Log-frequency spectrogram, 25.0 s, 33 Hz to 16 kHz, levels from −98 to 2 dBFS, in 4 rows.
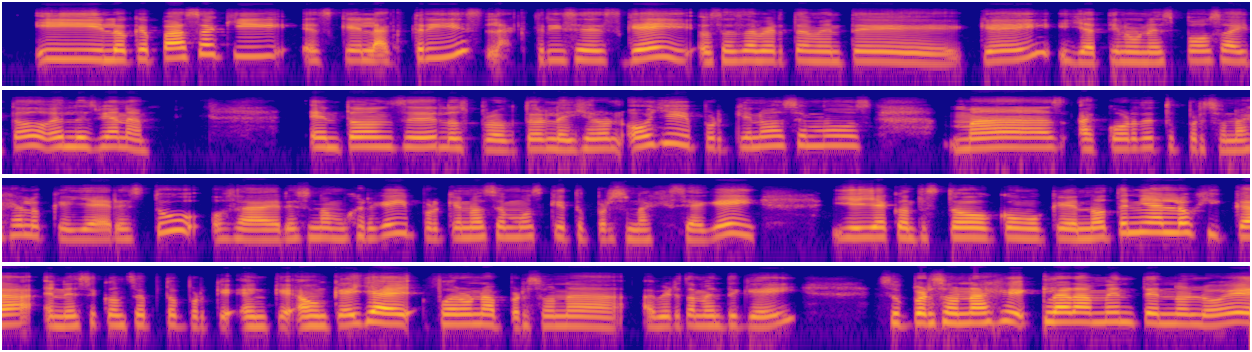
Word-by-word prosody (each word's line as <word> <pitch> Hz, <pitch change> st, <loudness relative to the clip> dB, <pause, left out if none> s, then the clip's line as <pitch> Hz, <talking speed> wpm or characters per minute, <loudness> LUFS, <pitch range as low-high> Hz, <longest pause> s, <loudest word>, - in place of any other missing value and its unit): Y 240 Hz, -1 st, +4 dB
lo 230 Hz, -, +3 dB
que 240 Hz, -, -1 dB
pasa 270 Hz, +7 st, +5 dB
aquí 310 Hz, +2 st, +1 dB
es -, -, -7 dB
que 225 Hz, 0 st, -1 dB
la -, -, +3 dB
actriz, 295 Hz, -, -2 dB
la -, -, -5 dB
actriz 230 Hz, +1 st, -9 dB
es 225 Hz, -1 st, -2 dB
gay, 255 Hz, 0 st, +5 dB
o -, -, -2 dB
sea, 215 Hz, +2 st, -6 dB
es 225 Hz, -, -9 dB
abiertamente 210 Hz, -3 st, -2 dB
gay 230 Hz, -, +1 dB
y -, -, -12 dB
ya 200 Hz, -2 st, +1 dB
tiene 205 Hz, +1 st, -6 dB
una 200 Hz, -1 st, -3 dB
esposa 220 Hz, +2 st, -4 dB
y 210 Hz, -, -5 dB
todo, 250 Hz, +3 st, -2 dB
es 245 Hz, -, -1 dB
lesbiana. 245 Hz, -4 st, -2 dB, 0.8 s
Entonces, 245 Hz, 0 st, 0 dB
los 230 Hz, 0 st, -4 dB
productores 205 Hz, +1 st, -4 dB
le 205 Hz, -, -1 dB
dijeron: 220 Hz, +2 st, -4 dB
"Oye, 290 Hz, +4 st, -1 dB
¿por 235 Hz, -3 st, -11 dB
qué 240 Hz, -, -7 dB
no 255 Hz, +2 st, -4 dB
hacemos 270 Hz, 0 st, -6 dB, 0.3 s
más 240 Hz, +2 st, +2 dB
acorde 220 Hz, +2 st, -4 dB
tu 235 Hz, -, -13 dB
personaje 205 Hz, 0 st, -8 dB
a 250 Hz, -, -4 dB
lo 230 Hz, -, -5 dB
que 185 Hz, -, -11 dB
ya 185 Hz, 0 st, -1 dB
eres 190 Hz, -, -8 dB
tú, 340 Hz, +10 st, -4 dB
o -, -, -10 dB
sea, 180 Hz, -2 st, +1 dB
eres 190 Hz, +3 st, -5 dB
una 205 Hz, -1 st, -5 dB
mujer 200 Hz, +1 st, -10 dB
gay. 275 Hz, +2 st, 0 dB
¿Por 200 Hz, -5 st, -9 dB
qué 205 Hz, -, -6 dB
no 210 Hz, -, -1 dB
hacemos 215 Hz, 0 st, -6 dB
que 215 Hz, -, -7 dB
tu 210 Hz, -, -13 dB
personaje 185 Hz, 0 st, -8 dB
sea 180 Hz, -, -4 dB
gay? 250 Hz, +5 st, +4 dB, 0.4 s
Y 215 Hz, -7 st, +1 dB
ella 215 Hz, 0 st, +4 dB
contestó 205 Hz, 0 st, 0 dB
como 200 Hz, -1 st, -3 dB
que 190 Hz, 0 st, -1 dB
no 205 Hz, +2 st, +1 dB
tenía 295 Hz, +1 st, +4 dB
lógica 260 Hz, -6 st, +3 dB
en 200 Hz, -1 st, -2 dB
ese 205 Hz, +4 st, -4 dB
concepto 215 Hz, 0 st, -6 dB
porque 195 Hz, -2 st, -6 dB
en 195 Hz, 0 st, -2 dB
que -, -, -1 dB
aunque 205 Hz, +2 st, +3 dB
ella 245 Hz, 0 st, +10 dB
e 230 Hz, -, +3 dB
fuera 230 Hz, 0 st, +1 dB
una 225 Hz, -1 st, +2 dB
persona 200 Hz, -3 st, -3 dB
abiertamente 205 Hz, +1 st, -4 dB
gay, 205 Hz, -, -2 dB, 0.4 s
su 245 Hz, -, -5 dB
personaje 245 Hz, +2 st, +5 dB
claramente 260 Hz, -1 st, +5 dB
no 235 Hz, -1 st, -1 dB
lo 215 Hz, +1 st, -1 dB
es. 260 Hz, 0 st, +7 dB
225 Hz, 215 wpm, -22 LUFS, 205-250 Hz, 0.8 s, ella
